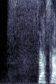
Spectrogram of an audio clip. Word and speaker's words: Sakah: S-A-K-A-H. Saka. – S-A-K-A-H.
